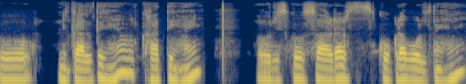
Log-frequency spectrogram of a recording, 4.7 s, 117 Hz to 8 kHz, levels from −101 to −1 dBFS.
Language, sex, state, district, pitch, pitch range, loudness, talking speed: Hindi, male, Chhattisgarh, Balrampur, 140 Hz, 135-155 Hz, -21 LUFS, 165 wpm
